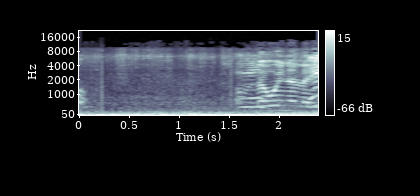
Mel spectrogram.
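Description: Steady low rumble of a car's road and engine noise heard from inside the cabin while driving. A high-pitched child's voice starts about one and a half seconds in.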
